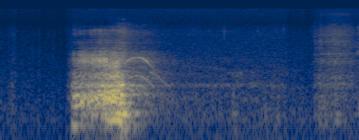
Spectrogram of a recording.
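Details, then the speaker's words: One loud sneeze with a sharp voiced burst and trailing rise in pitch, then a faint breath, during a sneezing fit; the sneezer sensed it coming and sneezes into an old shirt. "I knew it was coming I can always tell but then I don't know why I'm sneezing into an old shirt"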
